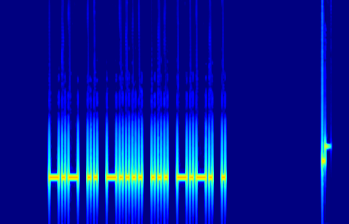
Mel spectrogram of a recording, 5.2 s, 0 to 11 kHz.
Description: Morse code, heard as a keyed tone, about 25 wpm, 700 Hz. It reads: KI6SCE
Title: USA Call Signs Repeated 2x 25wpm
